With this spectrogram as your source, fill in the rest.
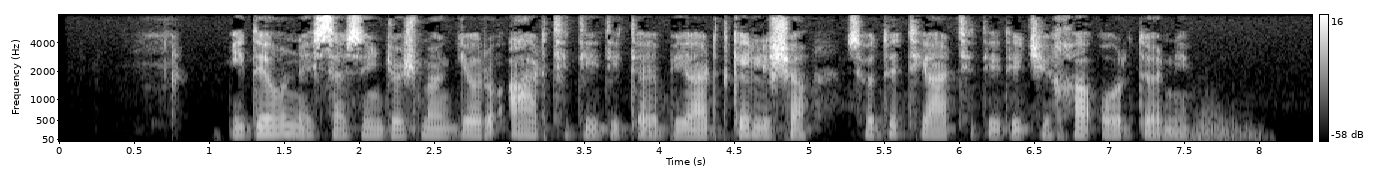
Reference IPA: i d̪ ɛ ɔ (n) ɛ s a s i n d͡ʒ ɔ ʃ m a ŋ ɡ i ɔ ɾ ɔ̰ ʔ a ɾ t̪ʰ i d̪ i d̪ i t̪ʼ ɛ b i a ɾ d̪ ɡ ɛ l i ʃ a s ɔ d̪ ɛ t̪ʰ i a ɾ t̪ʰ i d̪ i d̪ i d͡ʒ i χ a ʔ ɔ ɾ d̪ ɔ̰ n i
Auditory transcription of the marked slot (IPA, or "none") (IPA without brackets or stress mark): n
